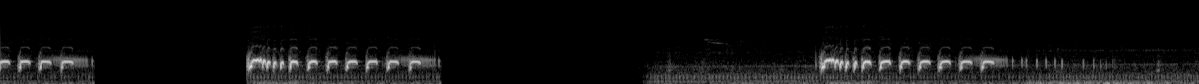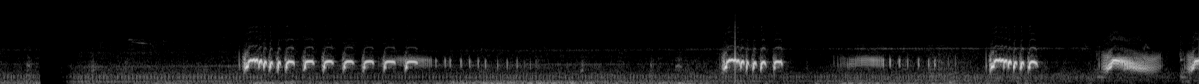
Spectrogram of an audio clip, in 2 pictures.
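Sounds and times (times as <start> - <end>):
zebra dove cooing song: 0.0 - 1.0, 2.5 - 4.4, 8.1 - 11.7, 14.3 - 23.9.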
